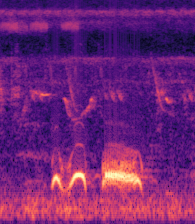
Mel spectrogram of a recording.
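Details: Spotted dove kept as a trapping decoy: two short, rounded coos followed by one longer, level coo. Faint high, downslurred chirps sound in the background.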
